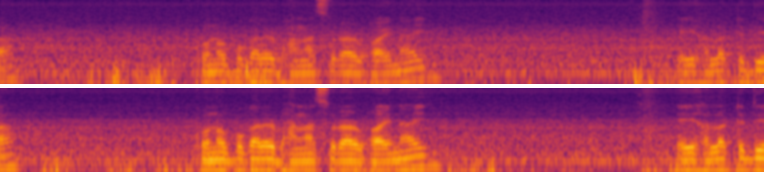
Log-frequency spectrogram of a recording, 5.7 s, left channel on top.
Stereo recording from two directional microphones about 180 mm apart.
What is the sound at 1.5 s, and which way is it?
Speech, 35° right (ahead or behind).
